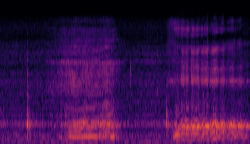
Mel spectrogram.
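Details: Adult woman asleep in bed beside her husband, filmed without her knowledge: loud, rough, rattling breaths with a guttural vibration on each breath, snoring.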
